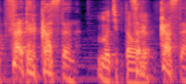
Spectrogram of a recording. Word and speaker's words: Zettelkasten: Zettelkasten! Ты все правильно сказал в конце, но вначале с C начать. А Zettelkasten!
